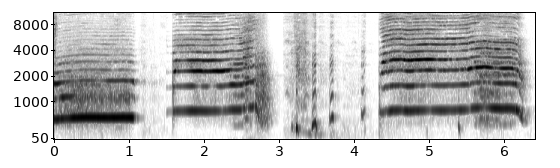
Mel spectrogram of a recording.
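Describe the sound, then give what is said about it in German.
Three long, shrill high sung notes blare through a megaphone at a held glass, each held steadily with a harsh, buzzy edge and slightly rising pitch, separated by brief breathy pauses and a few short vocal sounds. “einfach so mit dem Megafon”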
